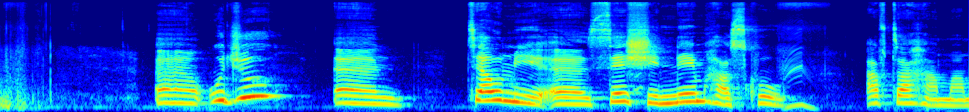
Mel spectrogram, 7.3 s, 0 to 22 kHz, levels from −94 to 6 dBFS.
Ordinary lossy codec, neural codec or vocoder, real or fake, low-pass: none; none; real; none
